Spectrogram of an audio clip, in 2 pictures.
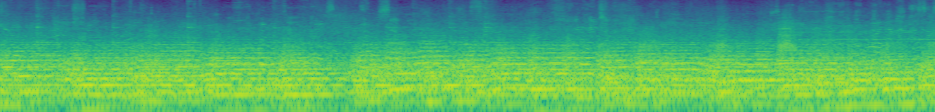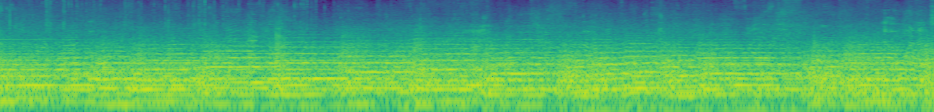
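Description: A massed ensemble of tubas and sousaphones playing together, holding sustained low brass chords that move from note to note.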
